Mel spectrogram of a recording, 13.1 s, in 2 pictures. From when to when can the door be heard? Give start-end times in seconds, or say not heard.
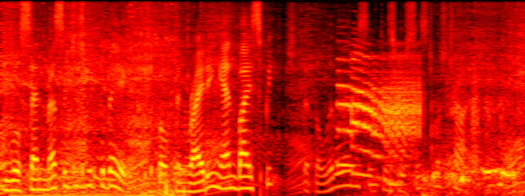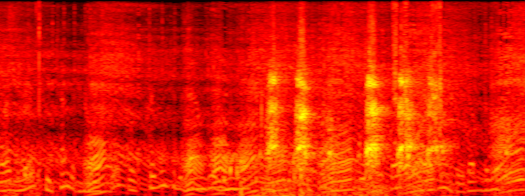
4.2-5.3.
